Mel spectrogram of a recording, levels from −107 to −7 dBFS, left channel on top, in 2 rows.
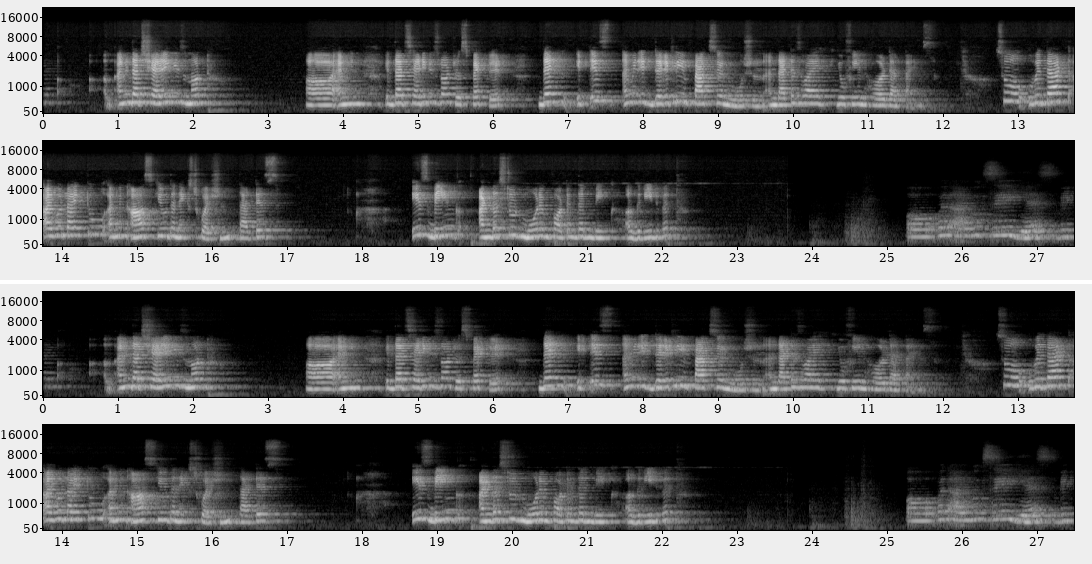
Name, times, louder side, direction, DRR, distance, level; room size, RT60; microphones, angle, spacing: voice 1, 0.8-2.3 3.5-11.7 12.7-16.8 18.0-18.2 18.7-22.1, left 4 dB, 55° left, 4 dB, 1.7 m, -36 dB
voice 2, 25.2-27.4, equal, 50° right, -6 dB, 5.1 m, -46 dB
23.5 x 14.5 x 2.7 m, 1.1 s
head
